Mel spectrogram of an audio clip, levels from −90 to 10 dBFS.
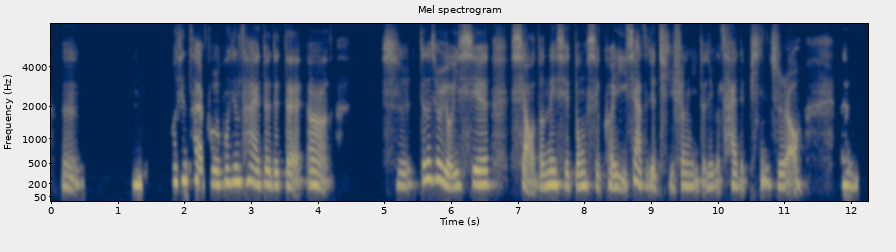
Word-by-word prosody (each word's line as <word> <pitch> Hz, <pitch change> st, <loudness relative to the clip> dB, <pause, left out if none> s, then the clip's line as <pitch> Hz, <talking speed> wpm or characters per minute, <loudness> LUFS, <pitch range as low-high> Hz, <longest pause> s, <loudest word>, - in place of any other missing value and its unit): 嗯， 160 Hz, -4 st, -3 dB
嗯， 205 Hz, -1 st, -10 dB, 1.3 s
空 225 Hz, -1 st, +3 dB
心 240 Hz, +1 st, +3 dB
菜 235 Hz, -3 st, +4 dB
腐 200 Hz, 0 st, -1 dB
乳 185 Hz, -, +3 dB
空 210 Hz, +3 st, 0 dB
心 225 Hz, +1 st, +5 dB
菜， 220 Hz, -3 st, +1 dB
对 195 Hz, 0 st, +2 dB
对 180 Hz, -1 st, +1 dB
对， 180 Hz, +4 st, 0 dB
嗯。 190 Hz, +2 st, +2 dB, 0.8 s
是， 180 Hz, -1 st, -6 dB
真 240 Hz, +4 st, +3 dB
的 265 Hz, -, +4 dB
就 260 Hz, -, +1 dB
是 240 Hz, -, +5 dB
有 165 Hz, -5 st, +5 dB
一 170 Hz, -, +1 dB
些 190 Hz, +2 st, +3 dB, 0.3 s
小 -, -, +2 dB
的 165 Hz, -, -2 dB
那 185 Hz, +2 st, +5 dB
些 185 Hz, -2 st, 0 dB
东 175 Hz, +2 st, +1 dB
西 175 Hz, -3 st, -2 dB
可 180 Hz, +1 st, -2 dB
以 160 Hz, -, 0 dB
一 -, -, -2 dB
下 245 Hz, -6 st, +2 dB
子 180 Hz, -2 st, -8 dB
就 -, -, -2 dB
提 -, -, -5 dB
升 170 Hz, +1 st, -2 dB
你 165 Hz, -, -4 dB
的 225 Hz, -, -7 dB
这 165 Hz, -2 st, -4 dB
个 -, -, -5 dB
菜 180 Hz, -2 st, -2 dB
的 -, -, -6 dB
品 230 Hz, 0 st, -6 dB
质 180 Hz, -3 st, -3 dB
哦。 180 Hz, +1 st, +2 dB, 0.7 s
嗯。 175 Hz, -2 st, -3 dB
185 Hz, 225 characters per minute, -23 LUFS, 175-215 Hz, 1.3 s, 心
